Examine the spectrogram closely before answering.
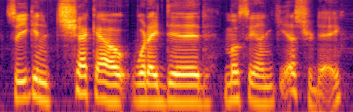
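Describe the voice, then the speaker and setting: Male game-dev streamer: clear voice in a close, dry recording, casual, self-deprecating, halting chat. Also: medium pitch, no room sound. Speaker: game developer live streamer. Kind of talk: casual livestream chat to viewers.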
